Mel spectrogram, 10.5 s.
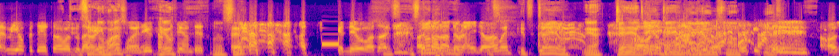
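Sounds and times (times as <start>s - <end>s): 
speech: 0.0s - 10.4s
laughter: 0.9s - 4.0s, 4.6s - 10.4s
touch-tone beep from a phone keypad: 4.0s - 4.3s.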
